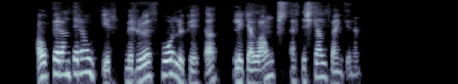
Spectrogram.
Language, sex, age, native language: Icelandic, male, 20-29, Icelandic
